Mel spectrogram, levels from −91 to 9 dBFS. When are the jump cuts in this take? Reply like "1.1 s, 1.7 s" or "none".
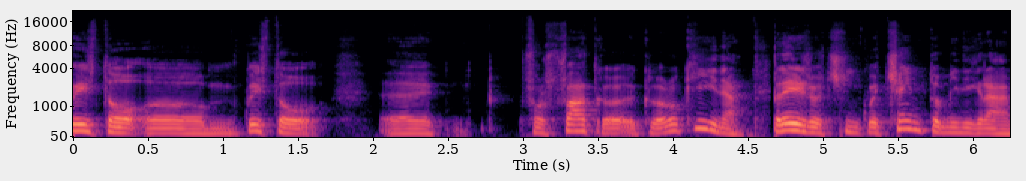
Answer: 3.5 s, 4.6 s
